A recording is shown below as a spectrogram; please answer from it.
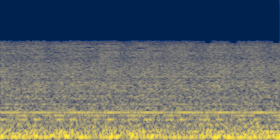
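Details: Shop waste oil furnace being restarted after oil dripped into the box overnight with the compressors off, leaving the chimney stack full of black soot: steady choked, howling roar from the burner while the soot blows out; restricted flue.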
